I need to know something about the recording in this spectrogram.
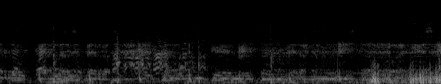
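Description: Faint voices talking, not close to the microphone.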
